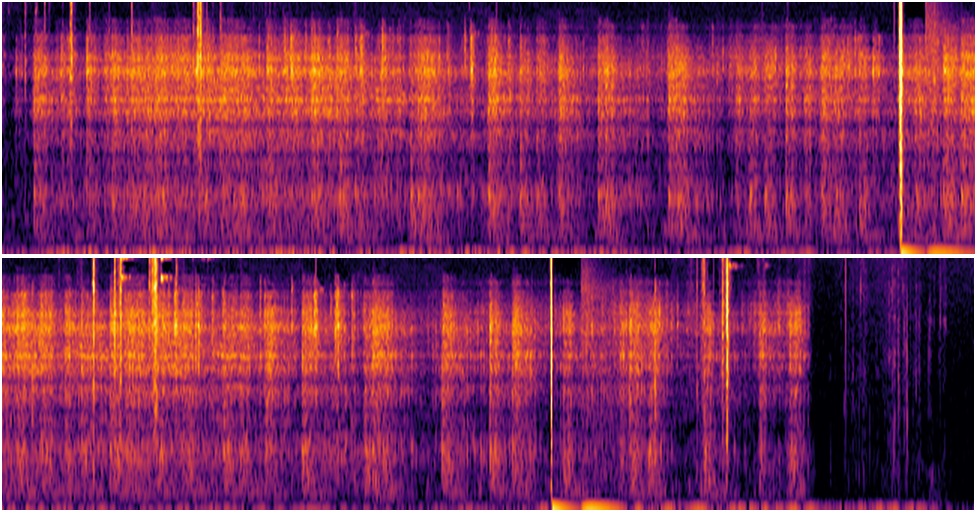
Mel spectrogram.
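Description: Massed rifle fire in a battle scene: a dense, continuous crackle of many shots. Two much louder single shots stand out, about nine seconds in and about fifteen seconds in.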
